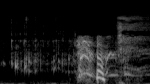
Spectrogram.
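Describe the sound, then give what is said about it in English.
Liquid pours into a mug in a short splashing burst, the trickle's pitch climbing as it fills, with a few drips and light clinks. “I'm actually going to pour it into this mug here.”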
